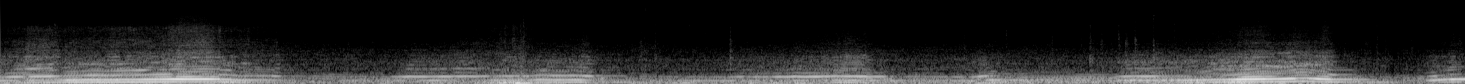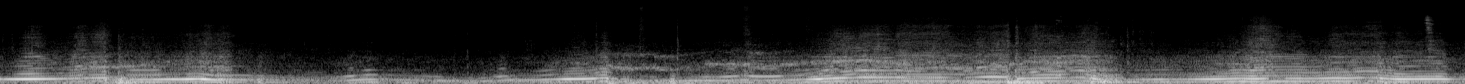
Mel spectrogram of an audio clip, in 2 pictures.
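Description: BMW G80 M3's twin-turbo straight-six heard from inside the cabin. It accelerates hard and backs off again and again, its pitch climbing and dropping every couple of seconds through a run of bends.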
